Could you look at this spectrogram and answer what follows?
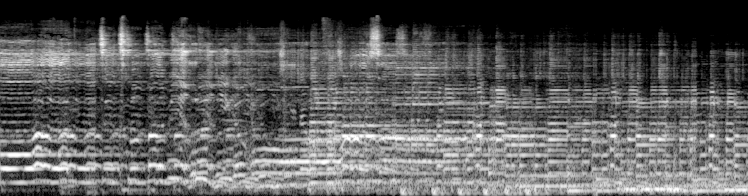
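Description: Live Tashelhit (Amazigh) song: a man singing an ornamented melody into a microphone, backed by an electronic keyboard, through a sound system. A keyboard beat comes in about halfway through.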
